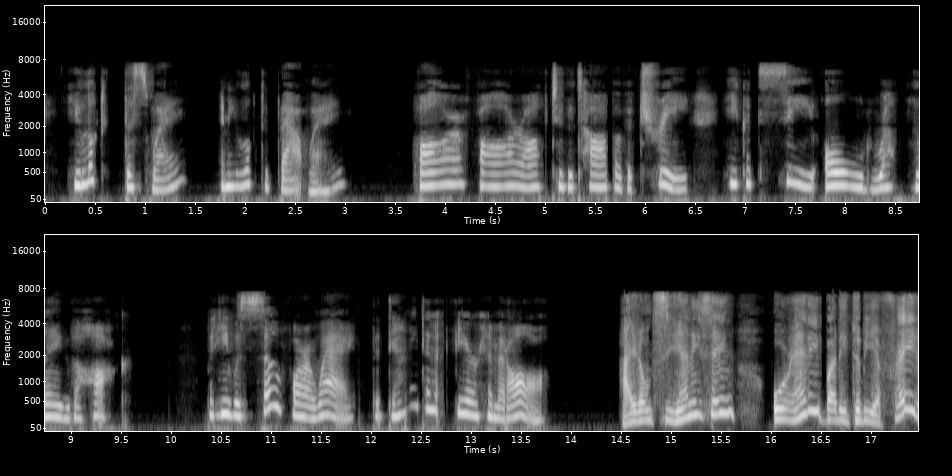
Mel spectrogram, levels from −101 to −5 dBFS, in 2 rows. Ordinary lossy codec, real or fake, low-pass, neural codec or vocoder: AAC, 32 kbps; real; 7.2 kHz; none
